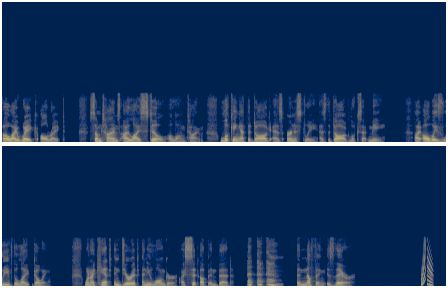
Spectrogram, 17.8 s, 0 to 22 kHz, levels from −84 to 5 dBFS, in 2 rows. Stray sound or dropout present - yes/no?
yes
